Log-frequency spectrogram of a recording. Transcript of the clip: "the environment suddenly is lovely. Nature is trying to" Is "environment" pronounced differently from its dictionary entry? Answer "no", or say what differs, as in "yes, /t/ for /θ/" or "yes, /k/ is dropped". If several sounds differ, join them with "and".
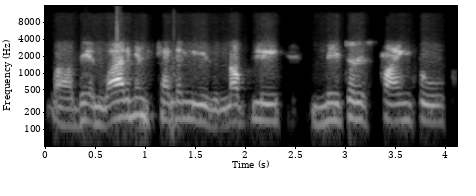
no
